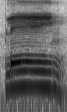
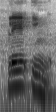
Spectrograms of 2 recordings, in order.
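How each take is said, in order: First: The word is stretched out long and smooth. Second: The word is broken into separate short parts. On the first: "यहाँ पर हम इसको length को खींच रहे हैं" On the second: "या फिर हम इसको तोड़ सकते हैं"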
